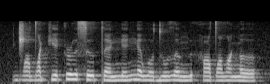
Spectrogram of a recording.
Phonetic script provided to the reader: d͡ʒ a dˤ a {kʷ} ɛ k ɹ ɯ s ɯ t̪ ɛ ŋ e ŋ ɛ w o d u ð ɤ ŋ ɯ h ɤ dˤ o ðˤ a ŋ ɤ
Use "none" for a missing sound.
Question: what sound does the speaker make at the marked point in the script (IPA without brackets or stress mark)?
kʲ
